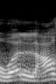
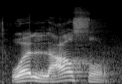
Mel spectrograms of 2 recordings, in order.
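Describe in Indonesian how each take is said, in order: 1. 'R' di akhir itu ringan dan tipis. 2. 'R' di akhir itu berat dan tebal. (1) "Jangan wal asr" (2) "Wal asr. Gitu"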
